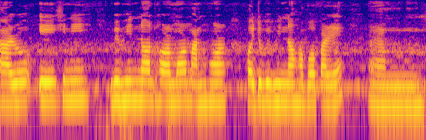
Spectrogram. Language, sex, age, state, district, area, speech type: Assamese, female, 30-45, Assam, Lakhimpur, rural, spontaneous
